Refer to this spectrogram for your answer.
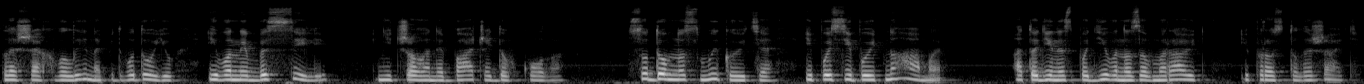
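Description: Mellow woman narrating an audiobook. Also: mid-range voice, vocal fry. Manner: measured, calm storytelling.

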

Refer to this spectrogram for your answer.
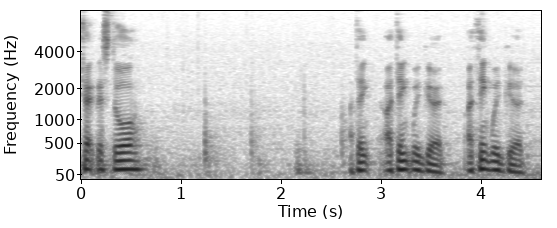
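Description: A man's voice: fairly low pitch, a little slow, mellow, slight background noise. A man casually commenting on a horror game as he plays, joking and talking to the game's characters. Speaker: gaming channel host.

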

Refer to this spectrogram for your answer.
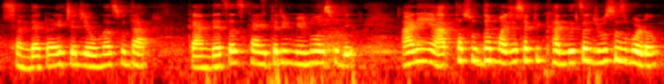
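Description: Storybook husband in his forties, joking and teasing, as a woman reads him, warm and mellow with a slightly high tone. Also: steady tone, a little fast, slight background noise, natural voice.

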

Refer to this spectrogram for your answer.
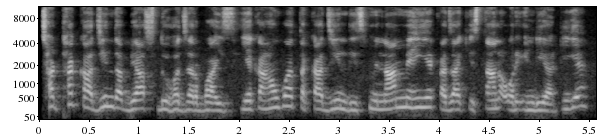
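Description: A woman's voice: mid-range voice, fairly quick, darkish tone, husky. A woman teaching an exam-prep lesson, asking questions and answering them herself. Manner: repetitive, asks and answers her own questions.

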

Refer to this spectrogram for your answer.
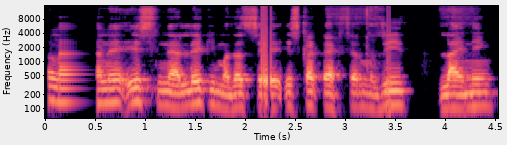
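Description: A man's voice: lowish voice, fairly even intonation, slow pace, warm tone. A man teaching a live painting class, patiently explaining each step in plain everyday words and calling students "beta". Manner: addresses students fatherly as "beta". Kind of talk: live painting demonstration lesson.

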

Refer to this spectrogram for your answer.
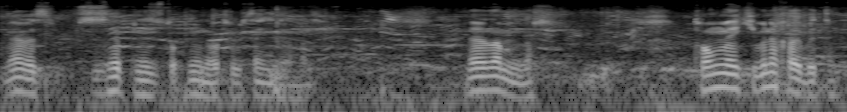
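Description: A young man with a lowish, expressive voice talks fast as he gives casual gameplay commentary as a gaming YouTuber. He speaks to the on-screen characters roughly, bossily, and with slang. The recording is muffled and the background noisy.

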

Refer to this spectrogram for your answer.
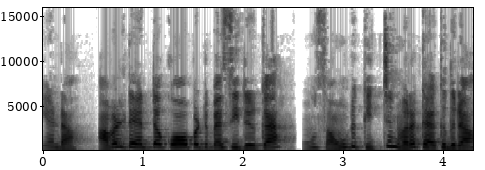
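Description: A woman's voice: very high-pitched, brisk, a bit bright. A woman voicing a bossy older mother-in-law in a cartoon, scolding sharply in a Tirunelveli Tamil accent. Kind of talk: cartoon voice acting.

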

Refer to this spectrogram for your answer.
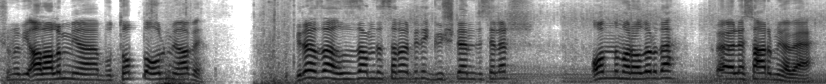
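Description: A young man giving excitable, casual commentary to viewers while playing a mobile shooter game. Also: sits high, brisk, slight background noise.

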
